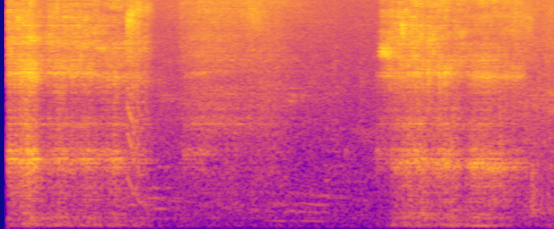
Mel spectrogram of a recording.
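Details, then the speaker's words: Two loud, rough, rattling snores on breathing in, separated by a quieter pause, in a small room; snoring played as an example in a sleep-doctor commercial promoting home sleep testing. "if you are your sleep partner snoring like this it's time to call dr john krellick alaska's sleep doctor"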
